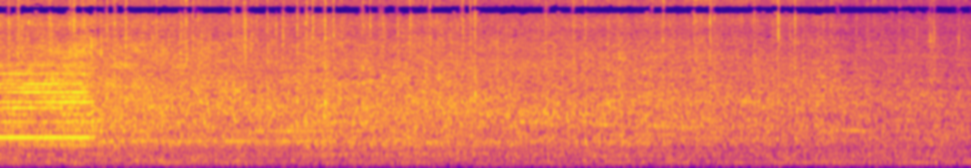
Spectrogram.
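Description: Model train running on its track: a steady rolling rumble of the wheels on the rails, with the locomotive's horn sounding briefly at the start.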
